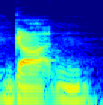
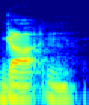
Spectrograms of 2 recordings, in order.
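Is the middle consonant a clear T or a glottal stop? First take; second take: glottal stop; glottal stop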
